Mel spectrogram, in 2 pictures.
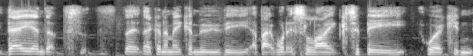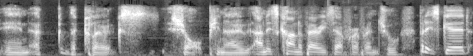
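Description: Male co-host, casual rambling film chat, mid-pitched, slightly lo-fi. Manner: rambling, enthusiastic, many ums. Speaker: podcast co-host.

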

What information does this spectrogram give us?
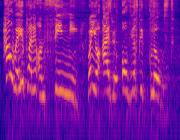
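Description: A haughty young Nigerian student played by a woman in an audio drama. Her voice is fairly high, and she speaks with sarcastic, confrontational bite. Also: lively intonation, moderate pace, a bit bright. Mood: indignant. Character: haughty, sharp-tongued young female student.

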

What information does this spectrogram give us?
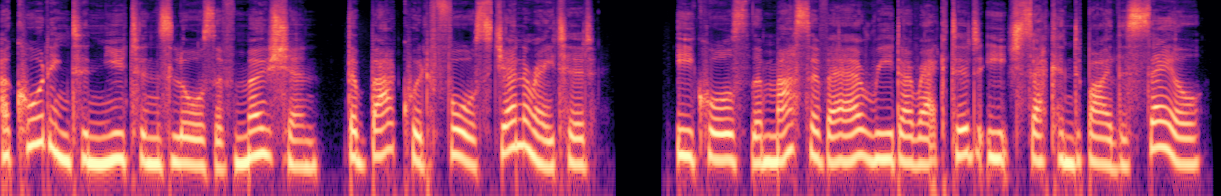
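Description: A woman giving a measured, scripted narration for an educational physics video. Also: mid-range voice, dark tone, no room sound, clean studio sound.

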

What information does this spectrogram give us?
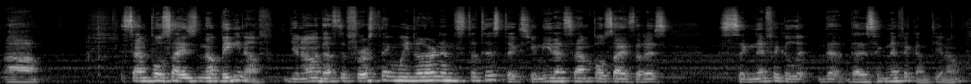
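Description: A man's voice: a little high, moderate pace, a little mellow. A man in his thirties co-hosting a casual discussion in an agreeable, affirming manner. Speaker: co-host. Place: small indoor home theater room. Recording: distant mic, faint room noise.

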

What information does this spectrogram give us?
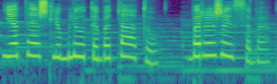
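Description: A woman's voice: very high voice, normal speed, faint music behind, pitched above the performer's own voice. A woman voicing the ghost of a young girl, a tender, sorrowful daughter speaking plaintively in a visual novel. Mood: tender, sad. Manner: plaintive, earnest. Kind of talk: visual novel read-aloud.

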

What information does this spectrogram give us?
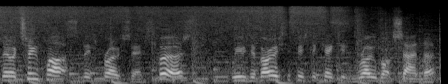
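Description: A man in his forties with a slightly raised pitch walks viewers through a big factory, explaining steps clearly and evenly. His voice is recorded close on a lapel mic, with clear music running underneath. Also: a little fast. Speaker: factory guide. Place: large factory floor, indoors.

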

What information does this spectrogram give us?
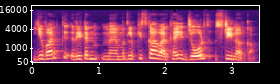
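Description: A woman's voice: a little high, normal speed. A young woman, explaining exam questions step by step, repeating key terms. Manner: explanatory, repeats key terms, mixes English titles into Hindi. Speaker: exam-prep teacher. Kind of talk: explaining exam questions over annotated screen.

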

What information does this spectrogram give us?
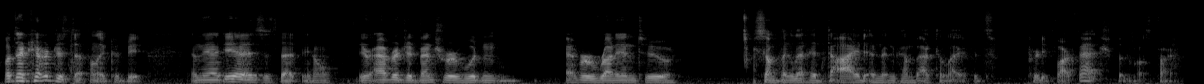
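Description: Low-voiced man chatting casually. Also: fairly quick, gravelly, fairly bright tone, slight background noise. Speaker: tabletop gaming video host. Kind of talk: casual explanatory vlog. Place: small bedroom at home, indoors.

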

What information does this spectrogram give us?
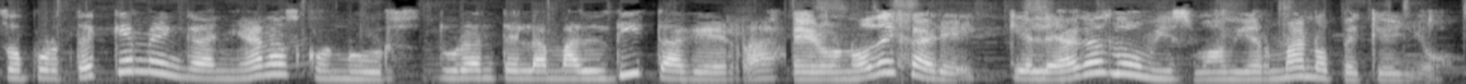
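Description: Mujer haciendo de estadounidense amenazante y dominante. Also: female voice, a little high, lively intonation, normal speed, few pauses, lightly acted. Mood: angry, threatening. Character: menacing, jealous, domineering American man. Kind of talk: fandub comic voice acting. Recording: dull lo-fi audio over music.

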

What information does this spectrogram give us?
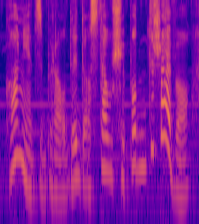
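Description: A woman reads a children's fairy tale. Her delivery is unhurried and very melodic, in a medium-pitched voice, with faint music underneath. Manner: expressive storytelling. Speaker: audiobook narrator.

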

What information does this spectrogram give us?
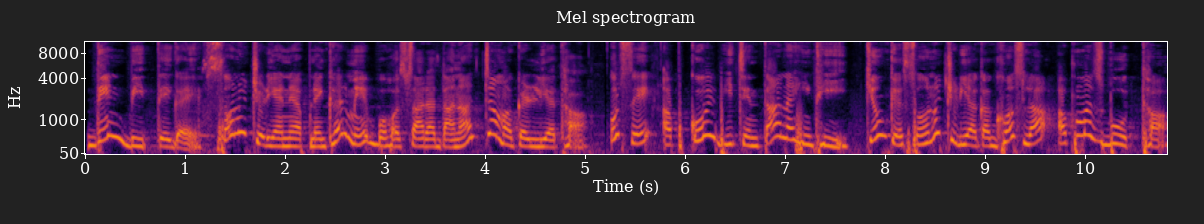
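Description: A woman's voice: a little high, big pitch swings, measured pace, hardly any pauses. A woman narrating a scripted children's story as its storyteller.

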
